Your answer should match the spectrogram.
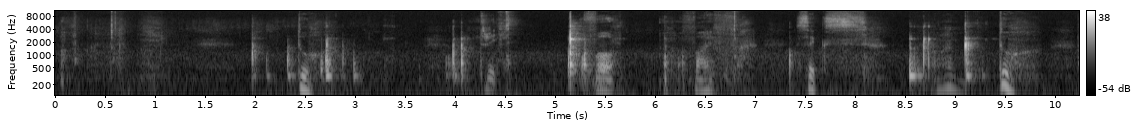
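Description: A very heavy solid hardwood workbench being tipped over by hand: irregular knocks and clunks of wood against the concrete floor, with short strained grunts from the man lifting it.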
